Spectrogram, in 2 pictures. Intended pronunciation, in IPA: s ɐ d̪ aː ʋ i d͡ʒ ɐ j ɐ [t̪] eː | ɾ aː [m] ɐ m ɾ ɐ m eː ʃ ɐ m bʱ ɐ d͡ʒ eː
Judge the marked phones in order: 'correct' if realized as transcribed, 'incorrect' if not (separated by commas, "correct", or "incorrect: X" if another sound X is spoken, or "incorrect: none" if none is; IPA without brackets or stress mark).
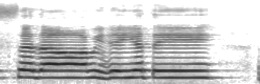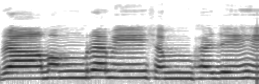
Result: correct, correct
